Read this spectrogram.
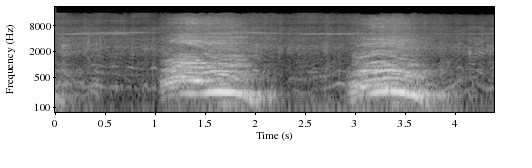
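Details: At Hamamatsu Zoo in Japan on 24 September 2023, a captive Amur tiger moving toward its bamboo grove gives two strong, throaty roars, each about a second long and swelling then dropping, nearly two seconds apart.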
